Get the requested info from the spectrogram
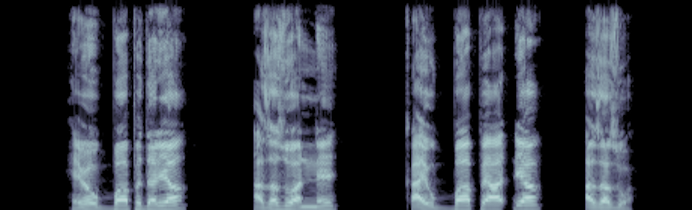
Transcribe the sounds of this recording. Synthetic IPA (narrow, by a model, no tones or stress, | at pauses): hɛwɛʊbːaːpːɛd̪ɐɾɪjaː | ɐzɐzʊwanːɛ | kʼɐjʊbːaːpːɛaːɗːɪjaː | ɐzɐzʊwa̰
